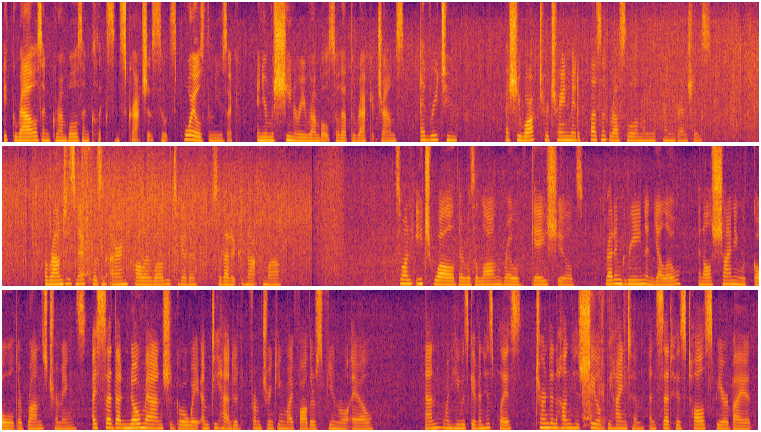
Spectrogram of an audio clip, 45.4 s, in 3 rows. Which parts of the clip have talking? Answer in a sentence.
The talking can be heard from 0.0 to 9.1 s, from 10.1 to 14.2 s, from 16.0 to 20.8 s, from 23.0 to 37.7 s and from 38.8 to 45.2 s.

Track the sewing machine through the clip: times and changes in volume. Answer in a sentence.
The sewing machine can't be heard in this clip.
